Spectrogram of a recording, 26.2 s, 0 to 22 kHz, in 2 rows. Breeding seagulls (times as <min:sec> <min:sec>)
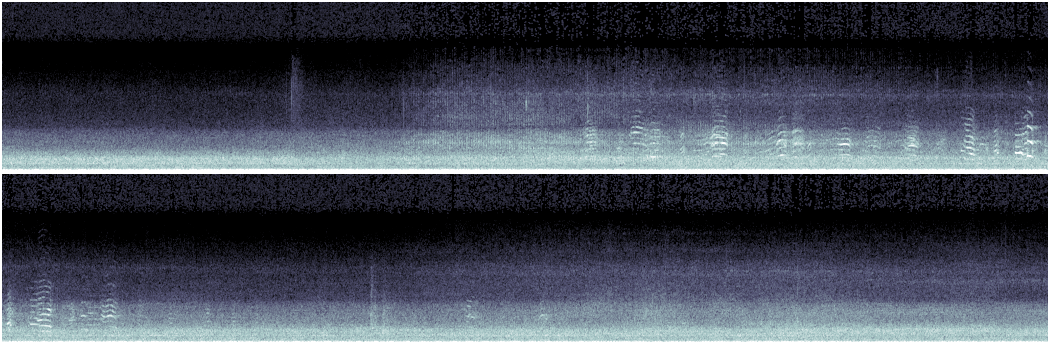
0:03.7 0:15.8, 0:17.8 0:25.5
